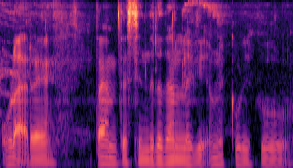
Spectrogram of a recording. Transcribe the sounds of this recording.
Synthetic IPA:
ɔɽa̰ʔɾɛt̪ajmt̪ɛsind̪ɾəd̪anləɡit̪ˀɔnɛkuɽiku

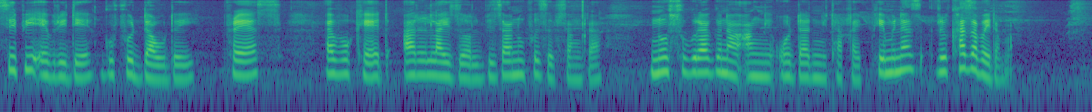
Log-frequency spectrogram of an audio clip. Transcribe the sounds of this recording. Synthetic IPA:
sipʰiebɾideɡupʰuɾdawdɯj | pʰɾes | ebɔkʰetaɾɯlajzɔlbizanupʰɯzɯpsaŋɡɾa | nosuɡɾaɡɯnaʔaŋniʔɔɾdaɾnitʰakʰajpʰeminazɾɯkʰazabajdama̰

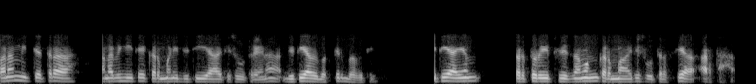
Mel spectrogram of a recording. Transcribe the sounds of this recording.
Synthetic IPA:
pɐnɐmit̪jɐt̪ɾɐ | ɐnɐbʱiɦiːt̪eːkɐɾmɐɳ̃id̪ʋit̪iːjaːt̪isuːt̪ɾeːɳ̃ɐd̪ʋit̪ijaːʋɐbʱɐk̚t̪iɾbʱɐʋɐt̪i | it̪iajɐm | kɐɾt̪uɾipid͡zɐmɐŋkɐɾmaːjt̪isuːt̪ɾɐsjɐʔɐɾt̪ʰɐɦɐ

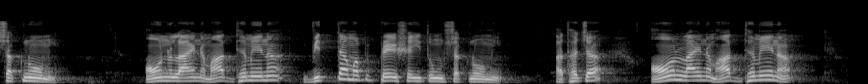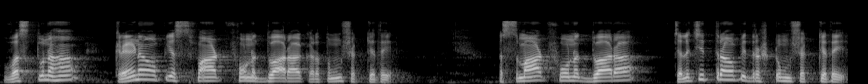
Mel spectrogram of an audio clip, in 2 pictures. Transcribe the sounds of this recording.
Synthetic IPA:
ʃɐknoːmḭ | ɔːnlaːjnɐmaːd̪ʱjɐmeːnɐʋit̪jɐmɐpipɾeːʂɐjt̪umʃɐknoːmḭ | ɐt̪ʰɐt͡ʃɐ | ɔːnlaːjnɐmaːd̪ʱjɐmeːnɐ | ʋɐst̪unɐɦɐ | kɾeːɳɐmɐpijɐsmaːɾʈpʰoːnɐd̪ʋaːɾaːkɐɾɐt̪umʃɐkjɐt̪ḛː | smaːɾʈpʰoːnɐd̪ʋaːɾaː | t͡ʃɐlɐt͡ʃit̪ɾɐmɐpid̪ɾɐʂʈumʃɐkjɐt̪ḛː

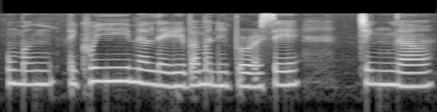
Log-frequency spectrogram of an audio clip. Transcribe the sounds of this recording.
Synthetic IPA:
umɐŋɐjkʰojnɐlɐjɾibɐmɐnipuɾɐse | t͡ʃiŋnɐ

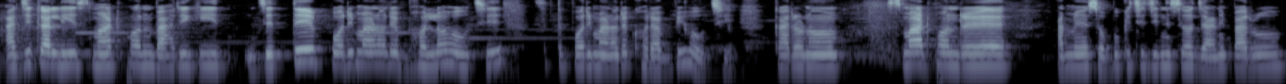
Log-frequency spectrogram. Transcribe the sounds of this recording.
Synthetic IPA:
ad͡ʒikalismaɾʈpʰonbaɦɾikid͡ʒet̪epɔɾimaɽ̃ɔɾebʱɔlɔɦowt͡ʃʰiset̪epɔɾimaɽ̃ɔɾekʰɔɾabbiɦowt͡ʃʰikaɾɔɽ̃ɔsmaɾʈpʰonɾe | amesɔbukit͡ʃʰid͡ʒinisɔd͡ʒaɽ̃ipaɾũ

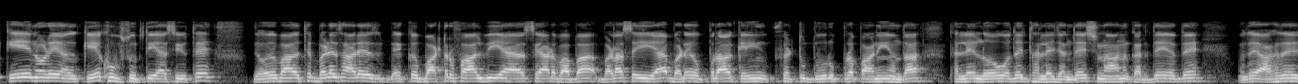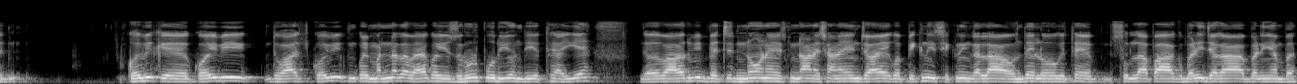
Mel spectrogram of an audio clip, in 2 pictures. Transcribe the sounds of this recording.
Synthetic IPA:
keːnoːɽeːkeːkʰuːbsuːɾt̪iːɛːsiːʊt̪ʰːeː | t̪eːoːd̪eːbaːd̪ʊt̪ʰːeːbəɽeːsaːɾeːɪkbaːʈəɾpʰaːlbiːɛːsjaːɽbaːbaːbəɽaːsəiːɛːbəɽeːʊpɾaːkəĩːpʰɪʈd̪uːɾʊpɾaːpaːɽ̃iːɦõːnd̪aːt̪ʰəlːeːloːkod̪eːt̪ʰəlːeːd͡ʒə̃nd̪eːsnaːnkəɾd̪eːod̪eː | ʊd̪eːaːkʰd̪eː | koːiːbiːkkoːiːbiːd̪ʊaːkoːiːbikoːiːmənːət̪aɛːkoːizəɾuːɾpuːɾiːɦõːnd̪iːʊt̪ʰːeːaːiːɛː | d͡ʒəoaːɾbiːbɪt͡ʃnõːneːsnaːneːʃaːneːɪnd͡ʒaːekoːiːpɪkniksɪkniːɡəlːaːõːnd̪eːloːkɪt̪ʰːeːsʊlːaːpaːkbəɽiːd͡ʒəɡaːbəɽijãː

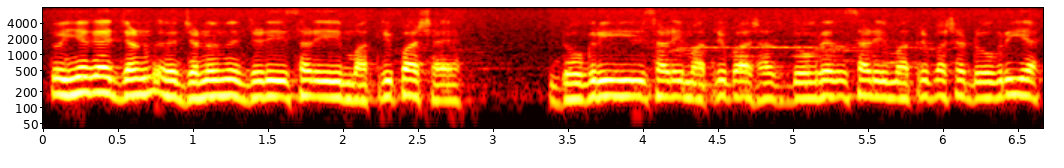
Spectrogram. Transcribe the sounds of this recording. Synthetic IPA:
t̪oːɪjãːked͡ʒənd͡ʒənd͡ʒeːɽiːsaːɽiːmaːt̪ɾiːpaːʃaɛ | ɖoːɡɾiːsaːɽiːmaːt̪ɾiːpaːʃaɖoːɡɾẽːt̪esaːɽimaːt̪ɾiːpaːʃaɖoːɡɾiːɛː

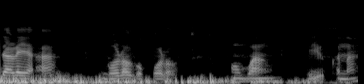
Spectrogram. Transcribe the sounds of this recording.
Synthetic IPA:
d̪aɽɛjaʔaɡɔɽɔɡɔpɔɽɔ̰mɔ̃ba̰ŋhujṵʔkana

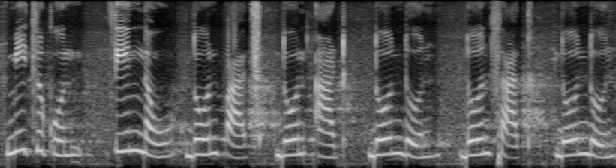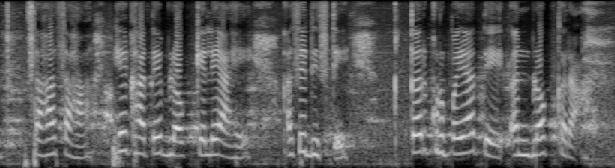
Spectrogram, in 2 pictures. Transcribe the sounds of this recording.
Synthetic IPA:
miːt͡sukuːnt̪iːnːəwd̪onpat͡sd̪onaʈʰ | d̪ond̪ond̪onsat̪d̪ond̪onsəɦasəɦahekʰat̪eblɔkːeleaɦeəsed̪ist̪e | t̪əɾkɾupjat̪eʔənblɔkːəɾa̰

